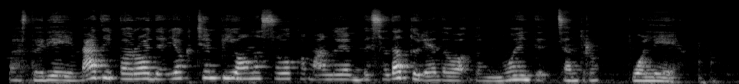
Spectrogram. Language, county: Lithuanian, Vilnius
